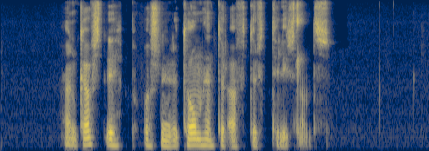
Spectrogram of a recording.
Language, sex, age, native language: Icelandic, male, 20-29, Icelandic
